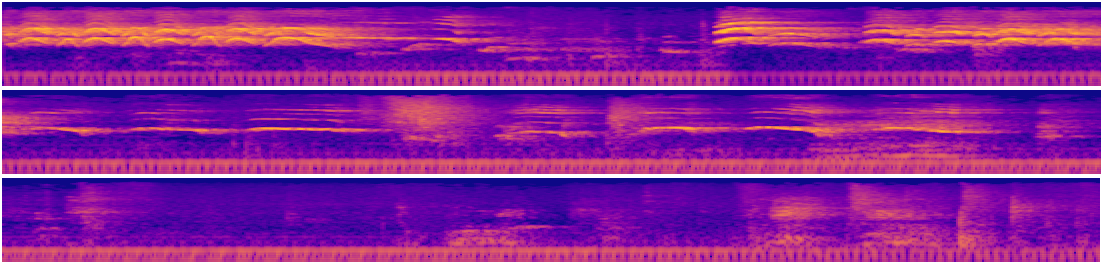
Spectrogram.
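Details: Four-week-old Australian Shepherd puppies, one a black tri female, indoors: dense overlapping high whines and yips, several pups calling at once, busy at the start and thinning toward the end over a constant low hum.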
